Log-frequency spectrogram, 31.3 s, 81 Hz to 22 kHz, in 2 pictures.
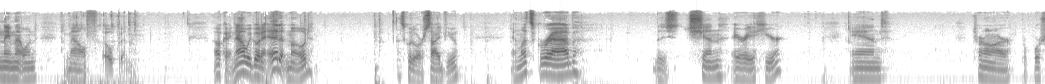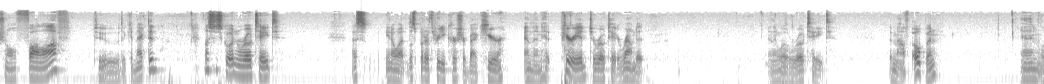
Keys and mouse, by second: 3.5 Tab, 4.3-6.3 middle drag, 5.6 KP_3, 6.7-9.5 middle drag, 8.3 a, 8.6 c, 12.5-16.6 middle drag, 16.6-18.3 drag, 18.3-20.0 middle drag, 19.0 r, 22.1-23.7 drag, 24.1 ., 27.4 r.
